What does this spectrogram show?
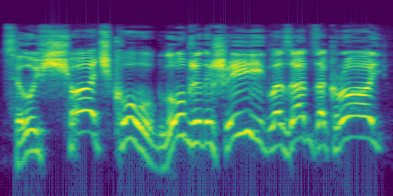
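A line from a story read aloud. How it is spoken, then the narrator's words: Pig yelling. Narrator (Russian): орал свинья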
